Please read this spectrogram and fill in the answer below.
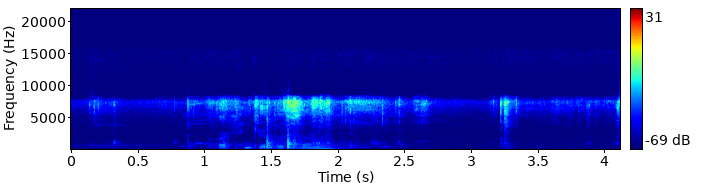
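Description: Light clicks and taps of a plastic hole punch and laminated paper being handled and lined up, with a brief murmured voice about a second and a half in and one more click a little past three seconds.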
